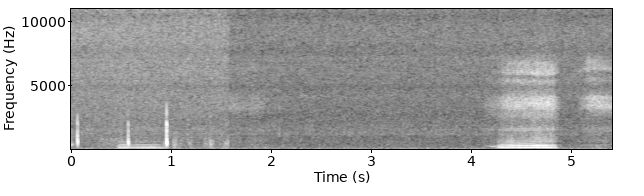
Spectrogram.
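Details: Chage, an aging Miniature Dachshund, asleep and snoring indoors: two low, rasping snores roughly three and a half seconds apart, each lasting about half a second, with quiet room tone between.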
